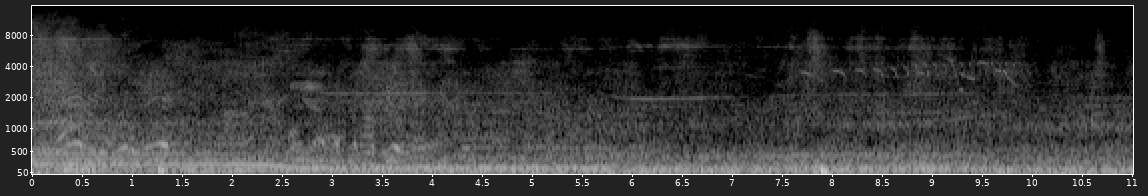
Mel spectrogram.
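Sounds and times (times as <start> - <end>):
low steady rumble: 0.0 - 11.0
bird chirping faintly: 5.2 - 10.7.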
